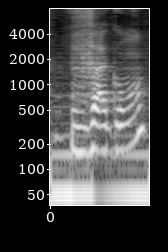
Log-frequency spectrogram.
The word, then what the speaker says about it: wagon: Deux prononciations différentes, par exemple le W de wagon, donc là vous entendez V, wagon, comme le V, ou l'autre prononciation, donc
